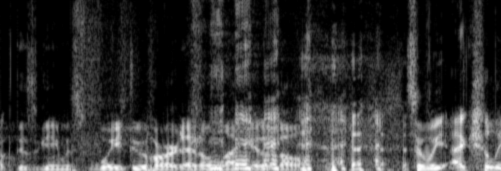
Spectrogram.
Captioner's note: laughing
